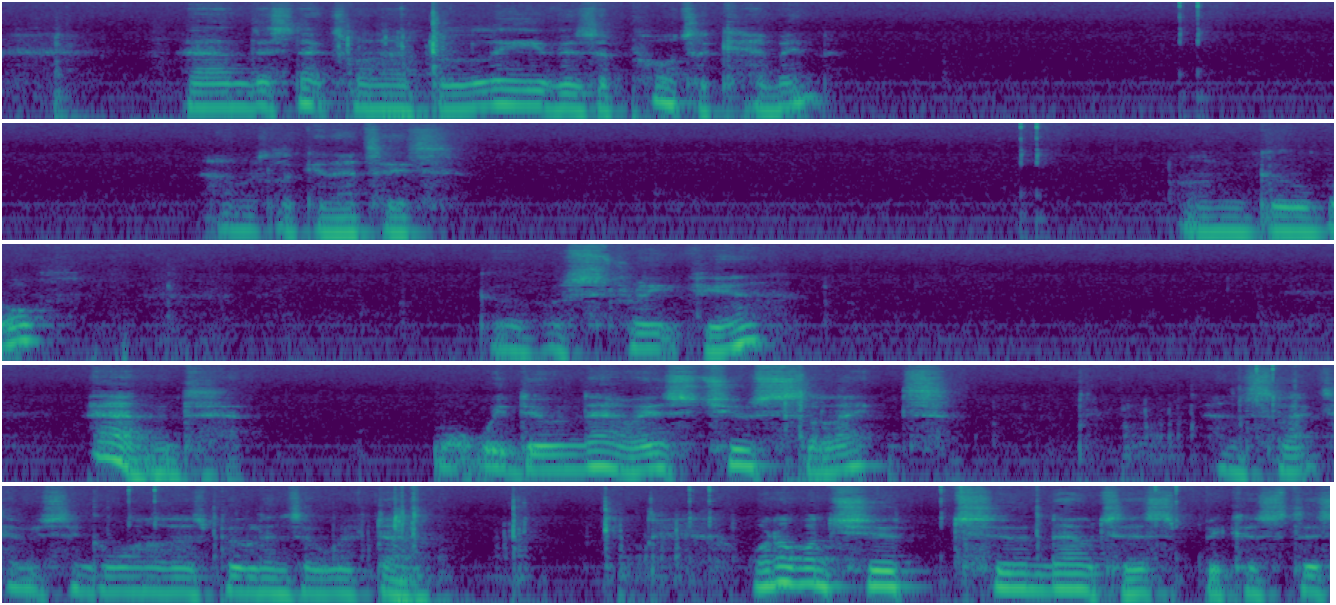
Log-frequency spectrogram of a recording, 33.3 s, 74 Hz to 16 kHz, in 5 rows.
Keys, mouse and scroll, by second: 1.9 ctrl+Down, 5.9 click, 11.7 click, 23.6 click, 23.9 s, 26.2 click, 27.2 ctrl+click, 28.6 ctrl+Up, 30.1 ctrl+click, 31.3 click, 32.4 click.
